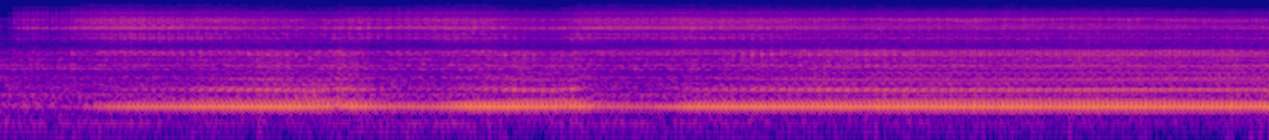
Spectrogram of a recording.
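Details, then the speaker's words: Woodturning a hollow sphere on the lathe: with the tool's edge closed down during the cut, a harsh buzzing chatter as the cutter's bevel bangs on the spinning wood. "If I close it back down, try to make the cut, you hear it, it's banging the bevel."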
